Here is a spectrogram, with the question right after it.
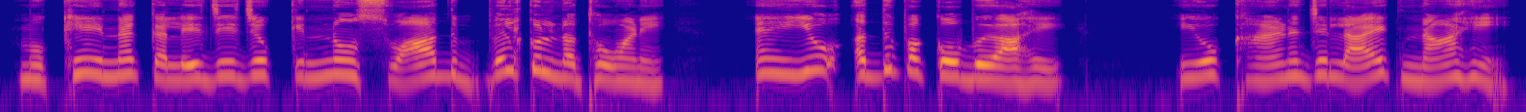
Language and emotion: Sindhi, disgusted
